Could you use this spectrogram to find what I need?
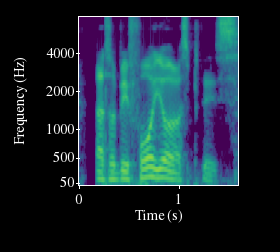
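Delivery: put-on Austrian accent. Acting out someone in Austria selling a pickle, Austrian accent. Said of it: "That's my best Austrian".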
